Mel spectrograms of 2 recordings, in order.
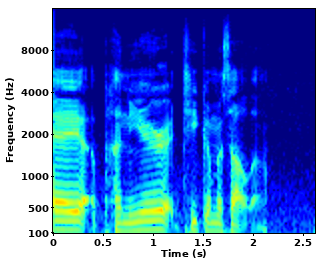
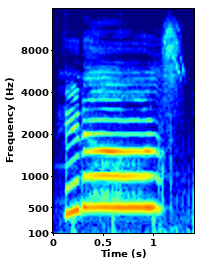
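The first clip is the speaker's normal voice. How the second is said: much higher, loud squeal on "knows"; shrieking; 9 dB louder than usual. Acted. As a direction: shriek it like a crazed conspiracy reveal. Escalating to a shriek.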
